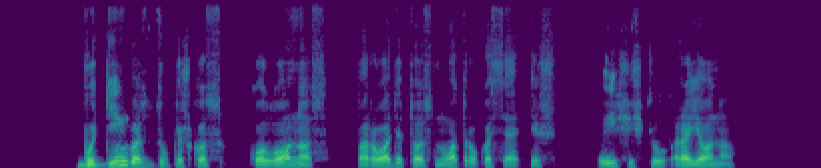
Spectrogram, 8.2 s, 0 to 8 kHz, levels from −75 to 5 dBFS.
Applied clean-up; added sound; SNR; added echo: neural mask model Resemble Enhance denoiser.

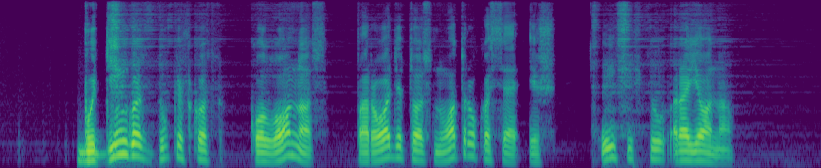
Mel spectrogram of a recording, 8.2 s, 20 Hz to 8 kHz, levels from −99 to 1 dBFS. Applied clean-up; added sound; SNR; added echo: neural mask model RNNoise.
